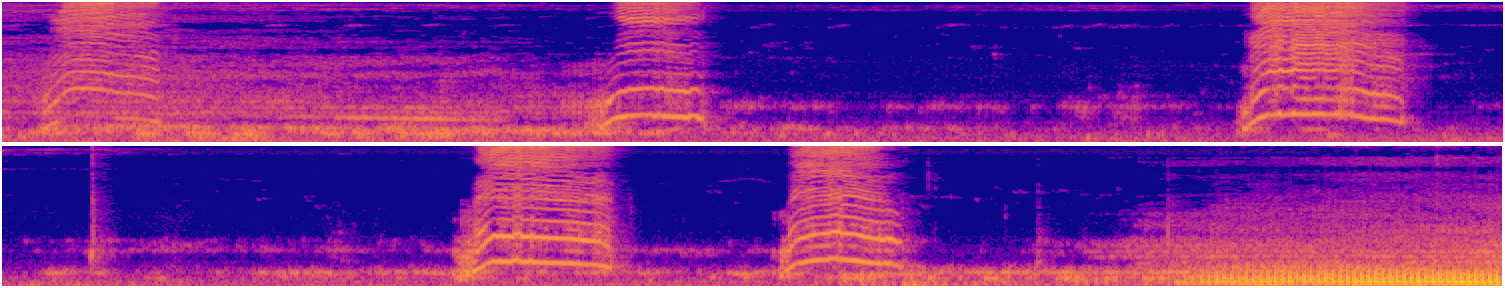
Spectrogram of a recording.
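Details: Stray cat abandoned on the street, still wanting to go home with someone, meows five times, each cry loud and drawn out with a rising then falling pitch, spaced a few seconds apart; engine rumble swells at the end.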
